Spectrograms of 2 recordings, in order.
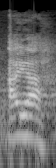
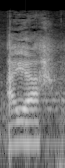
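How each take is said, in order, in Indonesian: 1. Nadanya sedikit lebih tinggi. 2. Panggilannya manis dan nadanya normal. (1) "suaranya naik setengah oktav" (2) "cantik kan ceritanya?"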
